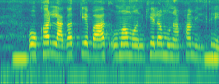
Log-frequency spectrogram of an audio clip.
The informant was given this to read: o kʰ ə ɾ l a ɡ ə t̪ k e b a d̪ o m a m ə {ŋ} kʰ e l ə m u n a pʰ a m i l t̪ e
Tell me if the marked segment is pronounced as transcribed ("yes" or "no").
no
